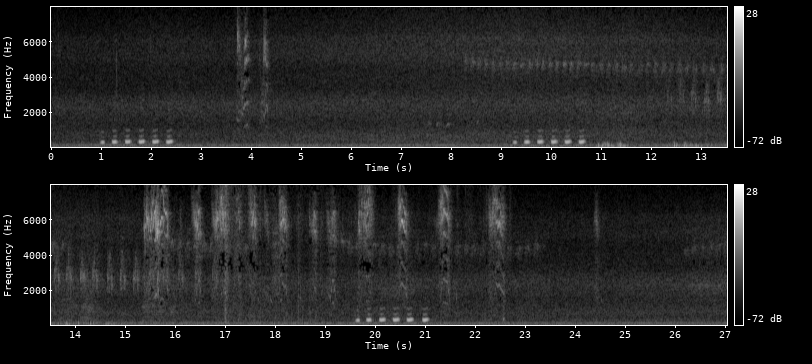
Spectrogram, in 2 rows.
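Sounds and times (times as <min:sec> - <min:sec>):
deep hooting bird call: 0:00.9 - 0:02.5, 0:09.2 - 0:10.8, 0:19.1 - 0:21.6
high-pitched bird chirps: 0:03.7 - 0:04.4, 0:18.0 - 0:21.6.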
